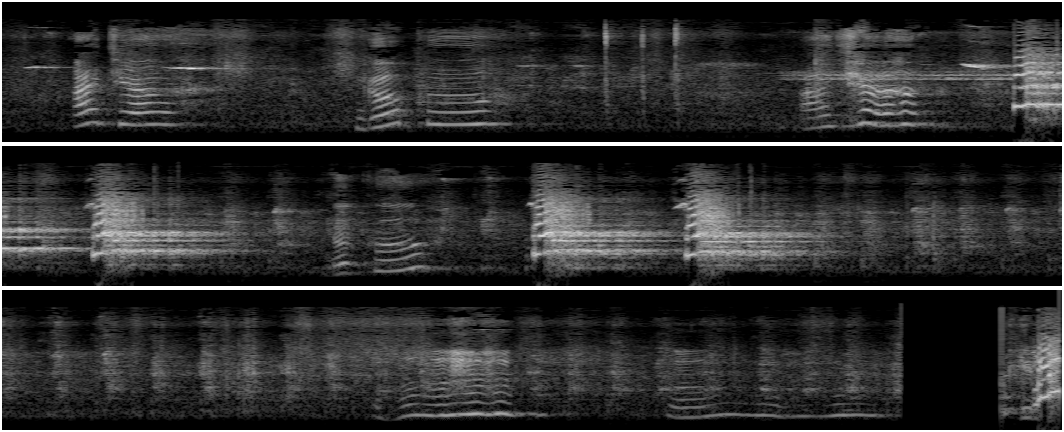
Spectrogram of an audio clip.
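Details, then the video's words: Labrador Retriever at play, scattered short broadband barks around the middle and near the end, with rising and falling whiny tones between them; people talking through much of it. "Labrador🐶 की नटखट Mastii 😁"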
